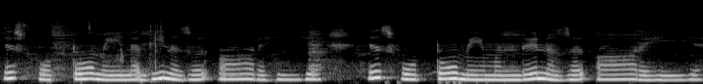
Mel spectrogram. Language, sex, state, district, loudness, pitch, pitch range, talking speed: Hindi, female, Madhya Pradesh, Umaria, -15 LUFS, 230 Hz, 220-250 Hz, 135 wpm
